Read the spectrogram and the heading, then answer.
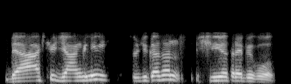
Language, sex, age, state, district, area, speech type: Kashmiri, male, 18-30, Jammu and Kashmir, Kulgam, rural, conversation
